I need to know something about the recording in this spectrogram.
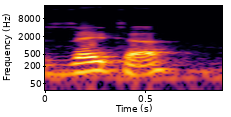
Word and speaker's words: zeta: Our next letter is the letter zeta, and it's just pronounced like a Z, just like the Z in days.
